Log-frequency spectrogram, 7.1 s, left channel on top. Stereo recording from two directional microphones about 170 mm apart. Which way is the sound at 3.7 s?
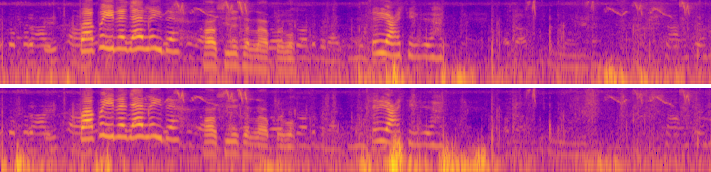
25° left (ahead or behind).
